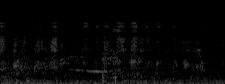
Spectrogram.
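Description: A pen writing a word on paper: faint short scratching strokes.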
